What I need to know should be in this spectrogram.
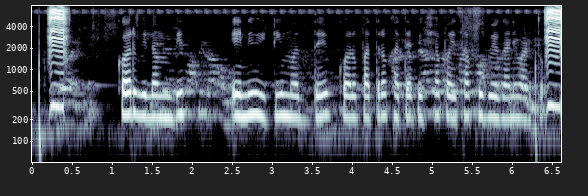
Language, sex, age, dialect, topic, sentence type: Marathi, female, 18-24, Varhadi, banking, statement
